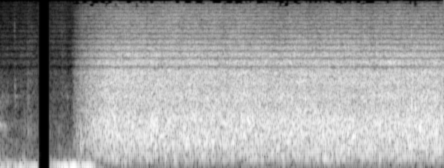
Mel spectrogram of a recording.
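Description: Heavy rain pouring, a steady dense hiss that starts just under a second in and holds at an even level.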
